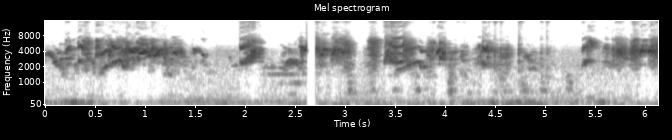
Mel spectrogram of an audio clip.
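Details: Captive colour lovebirds in a colony, kept for breeding and mutations, keep up a busy stream of high, squeaky chirps and chatter with one abrupt short silence, over a faint low hum.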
